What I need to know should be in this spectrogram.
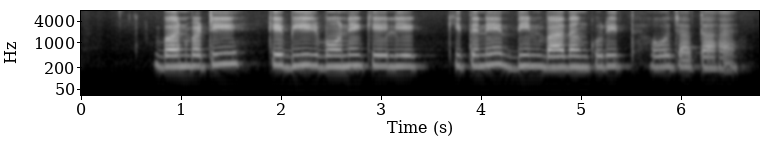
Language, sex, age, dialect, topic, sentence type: Magahi, female, 36-40, Southern, agriculture, question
